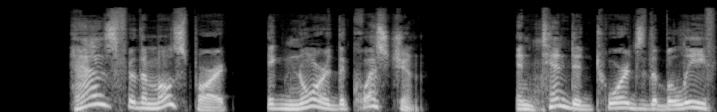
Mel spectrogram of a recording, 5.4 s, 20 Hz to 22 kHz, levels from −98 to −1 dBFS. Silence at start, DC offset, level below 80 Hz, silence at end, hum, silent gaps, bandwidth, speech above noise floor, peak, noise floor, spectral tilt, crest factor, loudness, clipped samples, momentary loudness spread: 0.55 s; under 0.1%; -54 dBFS; 0 s; none; 1.76-2.00 s, 3.21-3.86 s; 16 kHz; over 70 dB; -6 dBFS; under -90 dBFS; -5 dB/octave; 14 dB; -21 LUFS; under 0.1%; 8 LU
